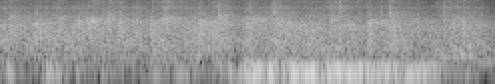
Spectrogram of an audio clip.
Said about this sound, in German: Danke. Ja, einen Applaus.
